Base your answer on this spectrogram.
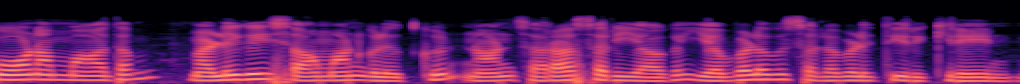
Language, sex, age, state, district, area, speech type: Tamil, female, 45-60, Tamil Nadu, Mayiladuthurai, urban, read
